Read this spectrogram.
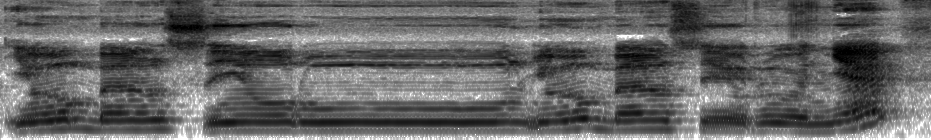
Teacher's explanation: Di sana ada ba mati terletak di tengah-tengah kalimat, namanya bacaan qalqalah sughra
